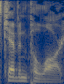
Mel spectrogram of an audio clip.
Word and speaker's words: Kevin Pillar: And I said his name wrong. It's Kevin Pillar.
